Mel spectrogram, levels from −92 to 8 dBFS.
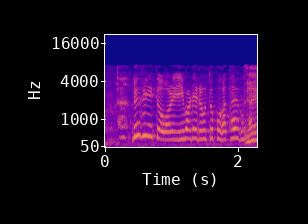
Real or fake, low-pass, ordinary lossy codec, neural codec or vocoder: fake; 7.2 kHz; none; codec, 16 kHz, 8 kbps, FunCodec, trained on LibriTTS, 25 frames a second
